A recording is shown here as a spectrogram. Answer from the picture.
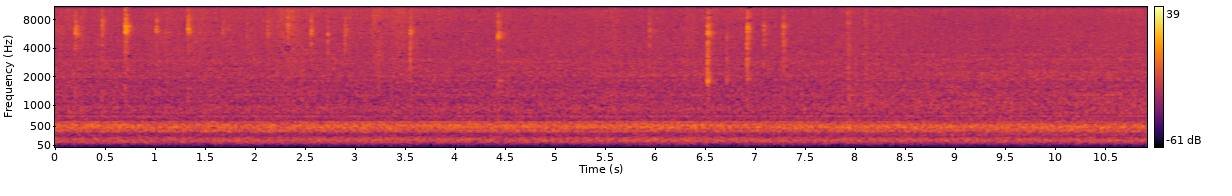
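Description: Pork pieces frying in oil in a wok, with scattered small pops and clicks from the spattering oil and the chopsticks stirring, over a steady hum.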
